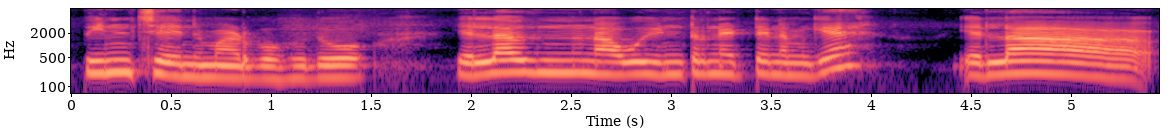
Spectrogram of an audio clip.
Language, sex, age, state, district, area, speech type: Kannada, female, 30-45, Karnataka, Davanagere, urban, spontaneous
